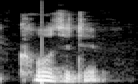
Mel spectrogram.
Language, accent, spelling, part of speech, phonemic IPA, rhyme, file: English, Southern England, causative, adjective / noun, /ˈkɔːzətɪv/, -ɔːzətɪv, LL-Q1860 (eng)-causative.wav
- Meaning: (adjective) 1. Acting as a cause 2. Involving, or affected by, causality 3. Expressing a cause or causation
